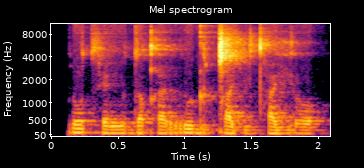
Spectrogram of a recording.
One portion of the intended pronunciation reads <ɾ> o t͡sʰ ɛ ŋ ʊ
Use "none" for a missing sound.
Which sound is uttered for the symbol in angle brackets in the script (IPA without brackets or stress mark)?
ɾ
